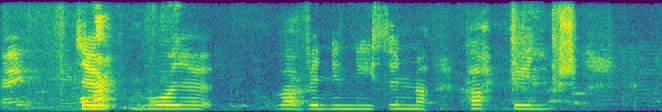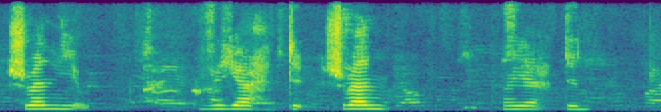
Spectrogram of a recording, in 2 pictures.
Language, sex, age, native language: Icelandic, male, 12, Icelandic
